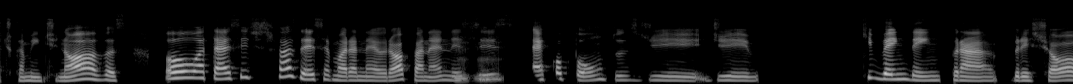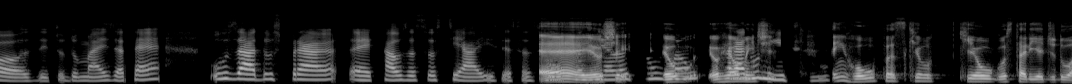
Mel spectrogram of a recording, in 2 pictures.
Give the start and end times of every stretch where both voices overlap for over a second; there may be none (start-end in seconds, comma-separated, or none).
16.1-18.5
